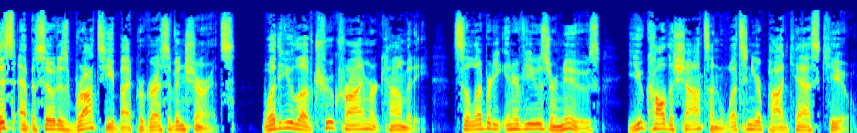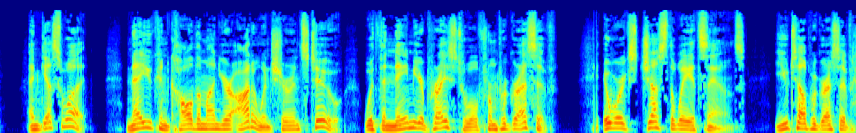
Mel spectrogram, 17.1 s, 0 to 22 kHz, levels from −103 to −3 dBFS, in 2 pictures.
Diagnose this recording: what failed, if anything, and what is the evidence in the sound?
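The fault is a gap between chunks, at the storage or playback stage. The speech drops out for about 25 ms at 2.46, 8.48 (right after "what's in your podcast") and 14.51 s. Each hole recurs every 6 s. The chunks are joined with silence between them, but no sound is lost.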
